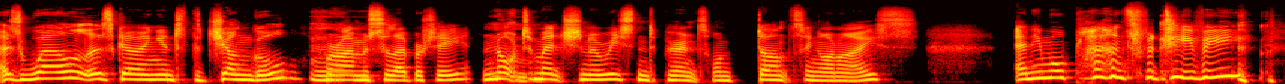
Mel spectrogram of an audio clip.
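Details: Adult woman speaking; Normal speech.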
